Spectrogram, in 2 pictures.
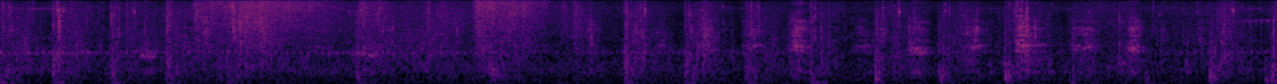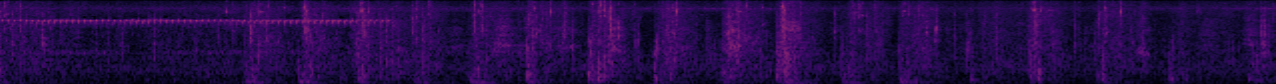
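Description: Footsteps thud steadily on ground and wooden boards.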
